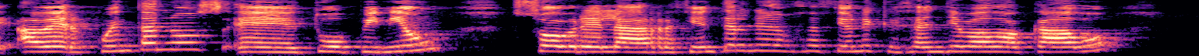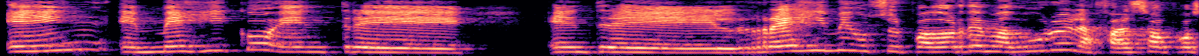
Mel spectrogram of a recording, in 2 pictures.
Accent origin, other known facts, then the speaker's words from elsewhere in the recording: Venezuela; now in United States; como, como, o sea, como venezolano reciente en Estados Unidos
